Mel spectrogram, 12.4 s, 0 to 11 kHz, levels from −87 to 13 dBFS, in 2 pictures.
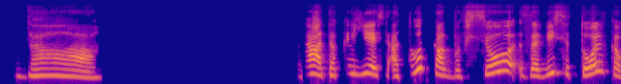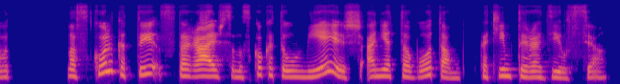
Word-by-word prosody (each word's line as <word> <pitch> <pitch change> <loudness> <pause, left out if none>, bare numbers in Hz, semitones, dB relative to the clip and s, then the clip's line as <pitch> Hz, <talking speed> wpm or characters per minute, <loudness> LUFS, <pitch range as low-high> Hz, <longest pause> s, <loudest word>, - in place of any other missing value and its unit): Да. 225 -4 0 2.1
Да, 295 -3 +9
так 250 -1 -4
и 300 - -4
есть. 280 -2 +3
А 220 - +1
тут 370 - +3
как 245 - +3
бы 215 +1 -8
всё 295 - +4
зависит 275 +5 -1
только 300 - +4
вот 200 0 -11 0.5
насколько 260 - -2
ты 265 +3 -2
стараешься, 220 -5 +1
наскока 210 +7 -9
ты 220 -4 -7
умеешь, 200 - -2
а - - 0
не 225 +1 -2
от 220 0 -12
того, 205 +4 -5
там, 185 -8 -6 0.2
каким 225 +3 -5
ты 220 -2 -6
родился. 185 -1 -8
225 Hz, 130 wpm, -22 LUFS, 205-265 Hz, 2.1 s, Да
